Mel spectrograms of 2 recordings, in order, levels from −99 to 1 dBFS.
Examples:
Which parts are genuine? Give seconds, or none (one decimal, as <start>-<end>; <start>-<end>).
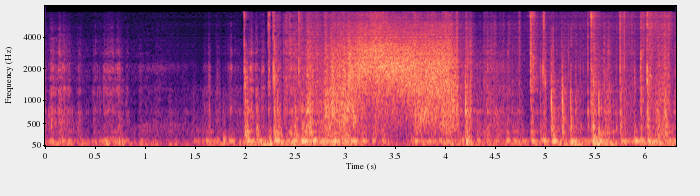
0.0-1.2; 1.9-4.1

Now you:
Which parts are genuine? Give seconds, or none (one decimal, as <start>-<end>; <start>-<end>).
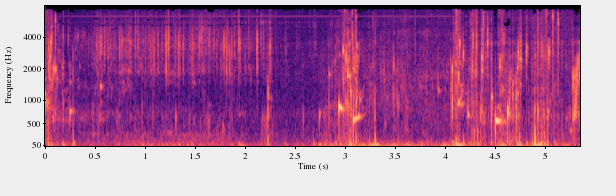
0.0-4.3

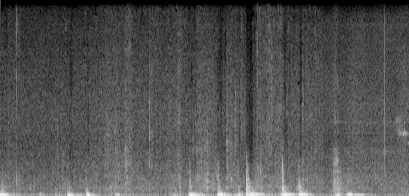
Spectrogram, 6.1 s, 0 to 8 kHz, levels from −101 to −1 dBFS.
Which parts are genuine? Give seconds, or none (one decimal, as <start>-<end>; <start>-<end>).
0.0-4.8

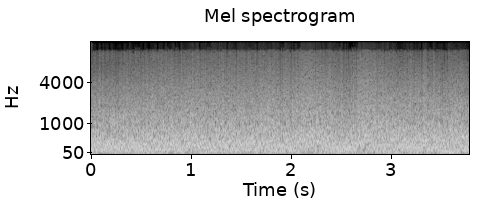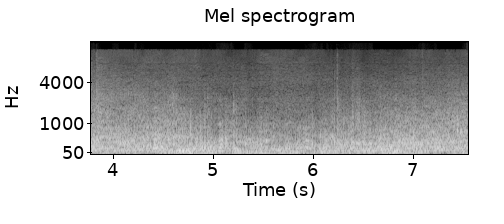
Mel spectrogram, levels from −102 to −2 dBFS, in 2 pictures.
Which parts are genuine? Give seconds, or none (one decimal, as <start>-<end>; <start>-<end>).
0.0-3.7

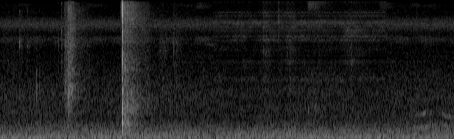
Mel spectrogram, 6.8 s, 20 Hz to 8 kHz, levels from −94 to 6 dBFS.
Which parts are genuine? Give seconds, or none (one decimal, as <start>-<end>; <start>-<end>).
0.0-3.2; 5.8-6.8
